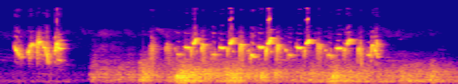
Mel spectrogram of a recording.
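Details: Trucuk, or sooty-headed bulbul, singing sharply with full emotion to make other trucuk birds sing. A short warbling phrase, then a lively run of bubbling, varied notes over a noisy low background rumble.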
